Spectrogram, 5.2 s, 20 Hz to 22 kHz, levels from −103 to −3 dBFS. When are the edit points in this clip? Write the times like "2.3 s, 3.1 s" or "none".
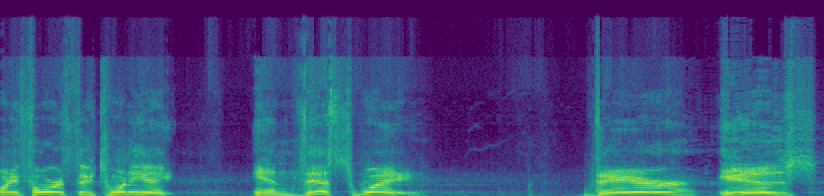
none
